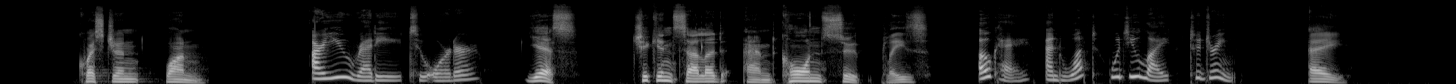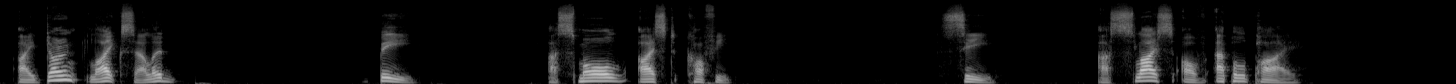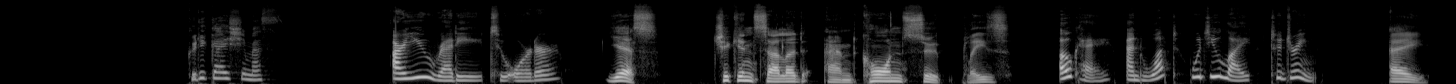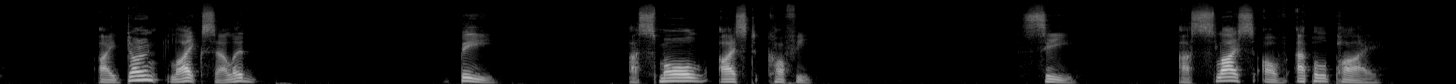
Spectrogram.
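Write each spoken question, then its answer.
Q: Okay, and what would you like to drink?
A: B: A small iced coffee.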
